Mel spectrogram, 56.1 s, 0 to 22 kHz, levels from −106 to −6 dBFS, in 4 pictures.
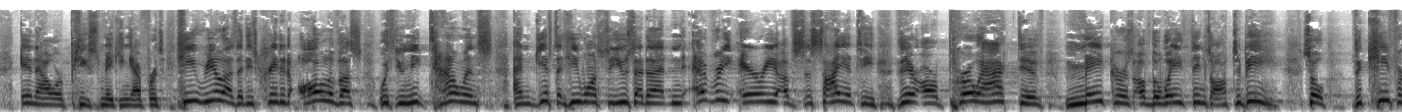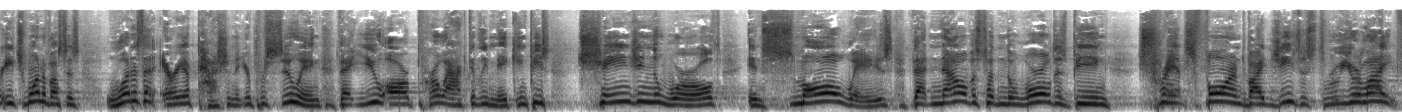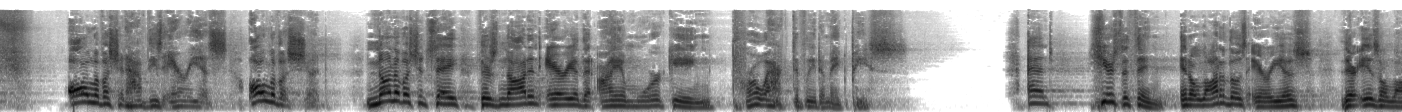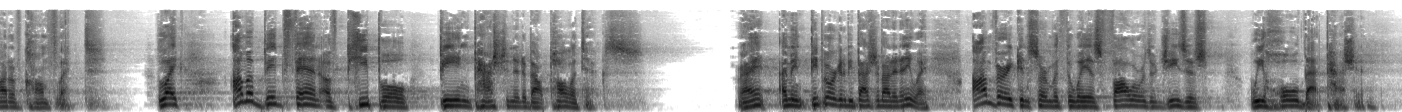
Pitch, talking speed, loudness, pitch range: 200 Hz, 180 wpm, -18 LUFS, 165-245 Hz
